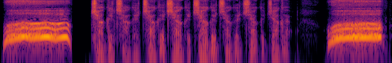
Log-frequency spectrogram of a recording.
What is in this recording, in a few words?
Orc Female Choo Choo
